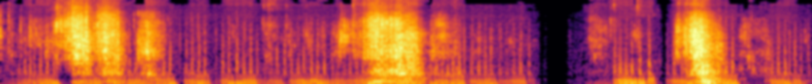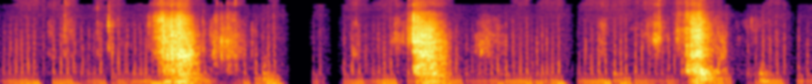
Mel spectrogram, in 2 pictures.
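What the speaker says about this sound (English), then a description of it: "Now we're going to chop up the romaine lettuce." Romaine lettuce is chopped with a knife, about six crisp crunching cuts spaced a second or so apart, close and clear against a quiet background.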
